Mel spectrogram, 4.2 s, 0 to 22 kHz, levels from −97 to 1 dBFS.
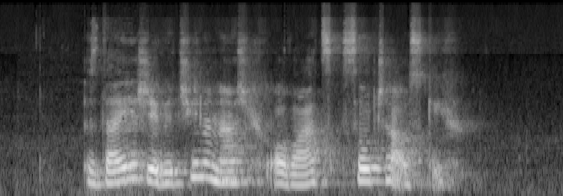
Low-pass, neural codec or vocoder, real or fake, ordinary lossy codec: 19.8 kHz; vocoder, 44.1 kHz, 128 mel bands, Pupu-Vocoder; fake; Opus, 32 kbps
